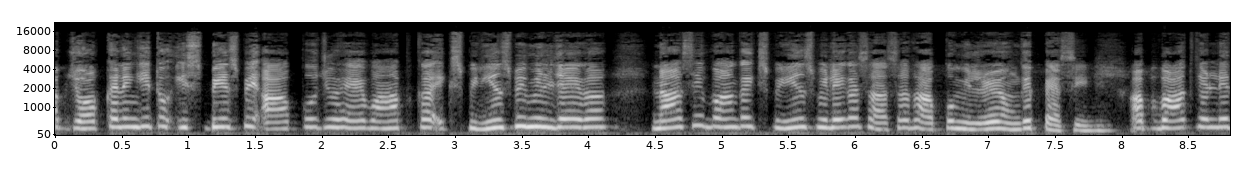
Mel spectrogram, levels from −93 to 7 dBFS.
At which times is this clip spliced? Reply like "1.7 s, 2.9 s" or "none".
none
